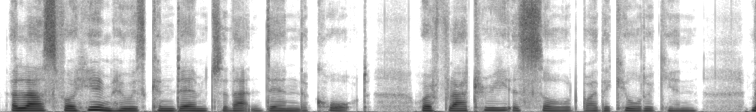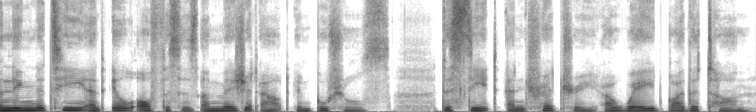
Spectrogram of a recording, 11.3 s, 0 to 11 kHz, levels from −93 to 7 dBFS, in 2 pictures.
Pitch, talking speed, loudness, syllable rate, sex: 185 Hz, 185 wpm, -21 LUFS, 5.8 syllables/s, female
